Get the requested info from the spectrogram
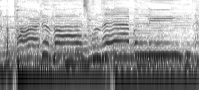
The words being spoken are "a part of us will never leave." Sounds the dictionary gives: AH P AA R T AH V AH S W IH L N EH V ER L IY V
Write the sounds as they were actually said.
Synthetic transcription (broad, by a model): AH P AA R T AH V AH S W IH L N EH B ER L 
